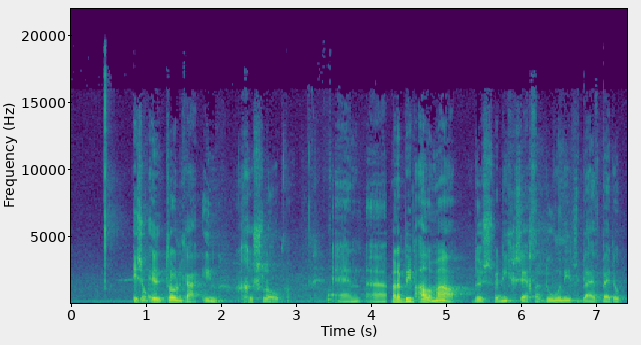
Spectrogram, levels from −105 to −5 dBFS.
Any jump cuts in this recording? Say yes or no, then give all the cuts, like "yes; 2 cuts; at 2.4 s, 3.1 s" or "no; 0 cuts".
yes; 5 cuts; at 1.0 s, 4.2 s, 4.6 s, 5.6 s, 6.2 s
